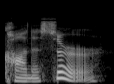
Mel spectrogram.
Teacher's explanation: we're keeping the stress in the last syllable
